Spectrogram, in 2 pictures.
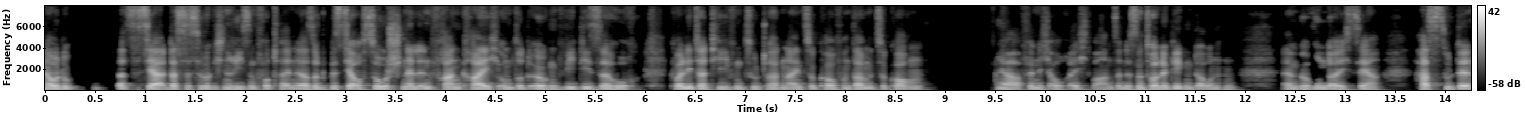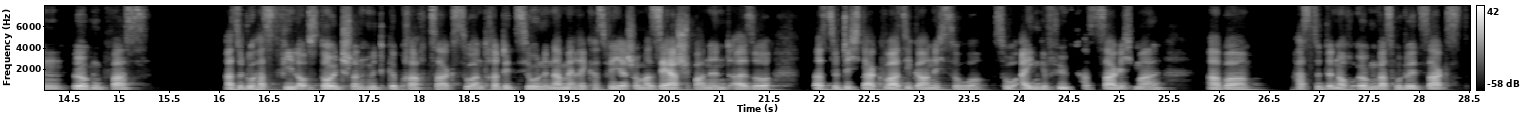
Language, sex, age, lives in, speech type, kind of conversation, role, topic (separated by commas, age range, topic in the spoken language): German, male, 25-29, Germany, conversation, unstructured, none, Welche Traditionen möchtest du an die nächste Generation weitergeben?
